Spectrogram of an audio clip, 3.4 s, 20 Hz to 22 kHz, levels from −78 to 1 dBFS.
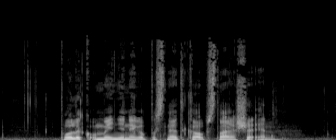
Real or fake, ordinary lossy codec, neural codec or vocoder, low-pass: fake; MP3, 64 kbps; vocoder, 44.1 kHz, 128 mel bands every 512 samples, BigVGAN v2; 19.8 kHz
